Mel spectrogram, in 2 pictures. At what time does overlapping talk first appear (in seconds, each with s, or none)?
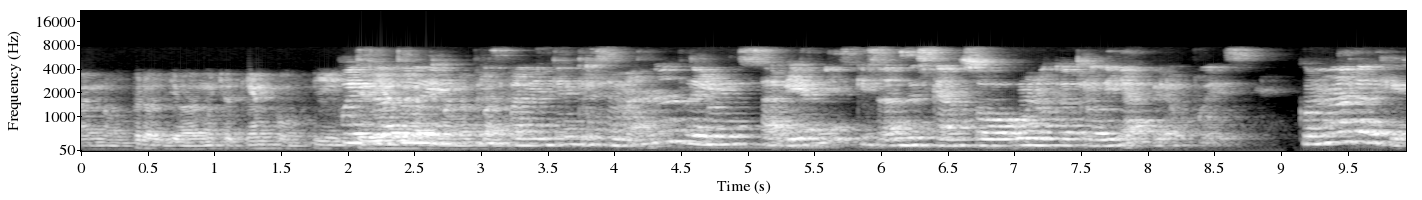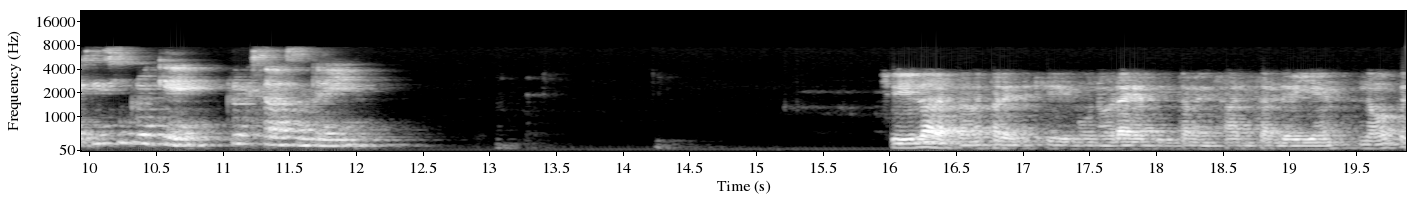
1.9 s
